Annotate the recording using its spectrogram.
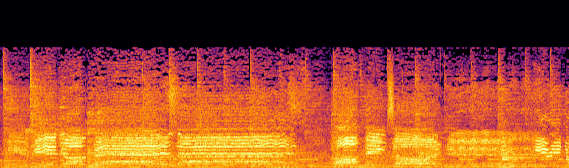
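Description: Live gospel worship singing: a small group of singers on microphones holding long notes with vibrato, over steady instrumental backing with a low bass line.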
